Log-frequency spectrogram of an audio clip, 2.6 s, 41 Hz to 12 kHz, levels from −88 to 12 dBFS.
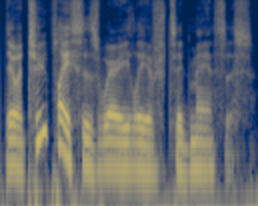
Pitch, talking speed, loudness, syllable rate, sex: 135 Hz, 210 wpm, -18 LUFS, 6.1 syllables/s, male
